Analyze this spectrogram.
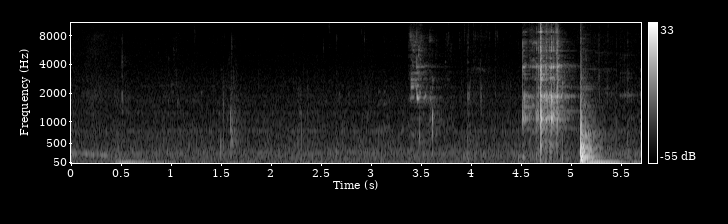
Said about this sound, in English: So let me get some water here. Jeez. God, my throat's dry.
